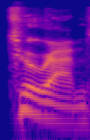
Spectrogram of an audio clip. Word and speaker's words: Thuram: I was told earlier on today that I've been pronouncing it Thuram. It's Thuram. Sorry, my French is obviously terrible.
